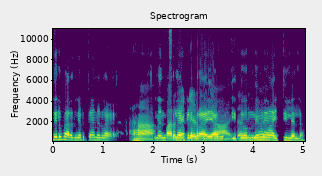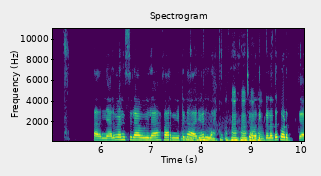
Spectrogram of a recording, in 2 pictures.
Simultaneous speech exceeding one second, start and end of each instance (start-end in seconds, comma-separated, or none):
2.1-4.3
